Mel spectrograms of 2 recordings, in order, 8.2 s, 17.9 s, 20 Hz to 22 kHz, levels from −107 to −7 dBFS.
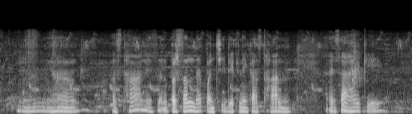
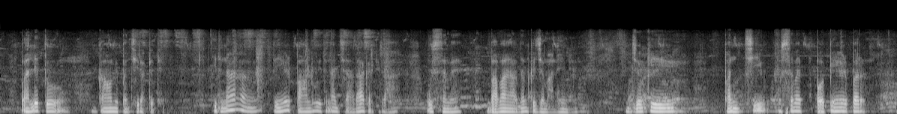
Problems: constant background noise, background conversations at intervals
